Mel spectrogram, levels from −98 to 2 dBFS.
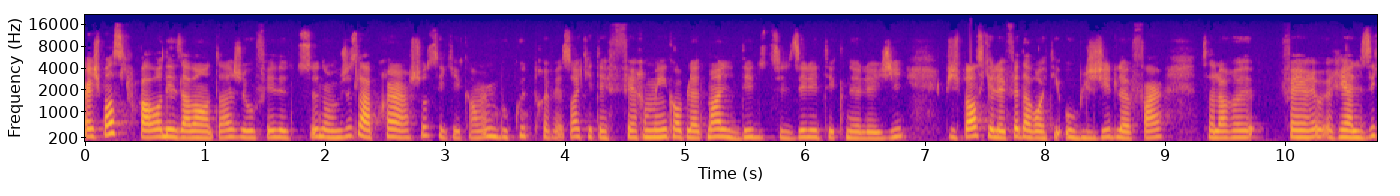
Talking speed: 295 wpm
